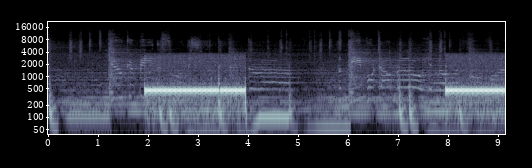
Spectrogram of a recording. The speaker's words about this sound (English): It picks up and then it just keeps ringing.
